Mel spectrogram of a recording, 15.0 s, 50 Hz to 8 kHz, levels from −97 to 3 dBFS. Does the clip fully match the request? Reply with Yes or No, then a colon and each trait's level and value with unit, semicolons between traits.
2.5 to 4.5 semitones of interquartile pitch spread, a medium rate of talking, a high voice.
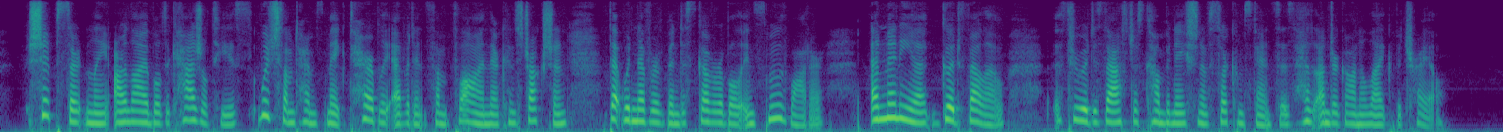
Yes: average, 3.4 semitones; average, 165 wpm; high, 195 Hz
